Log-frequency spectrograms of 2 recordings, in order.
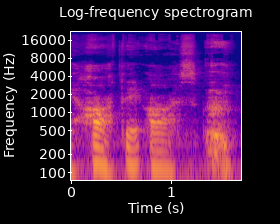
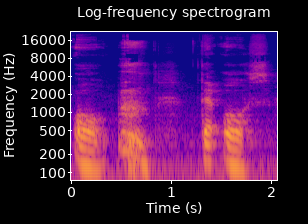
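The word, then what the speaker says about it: ὁ θεός: In Erasmian, we'd say ha theos, but in the reconstruction, o theos, and so you don't pronounce the rough breathing sound in the reconstruction. Anyways, o theos could be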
